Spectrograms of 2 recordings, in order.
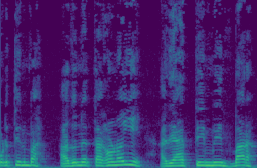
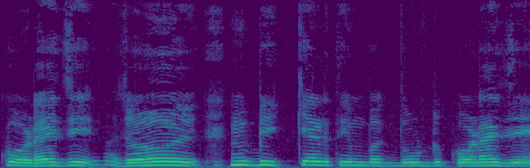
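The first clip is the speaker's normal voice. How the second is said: put-on slow, tearful child's pleading; acted crying grandchild; whining cry; slower than usual. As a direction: whine and drag out every word like a begging child. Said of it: "ಯಾಕೆ ನಿನ್ ಮೊಮ್ಮಗ ಅಳ್ತಾ ಇದ್ದಾನೆ".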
